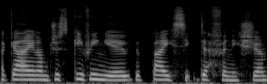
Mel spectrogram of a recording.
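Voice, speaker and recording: A woman with an English accent, fairly high in pitch, at a moderate pace. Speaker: yoga teacher and podcast host. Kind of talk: solo podcast monologue. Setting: home recording in a small larder.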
